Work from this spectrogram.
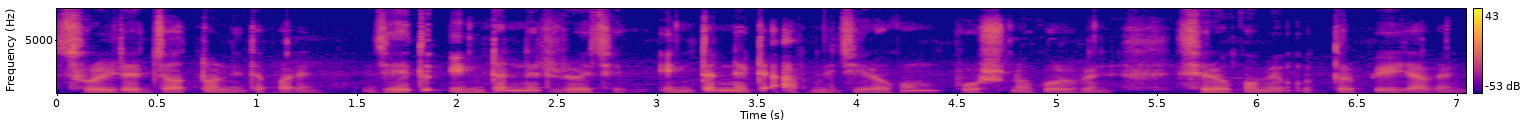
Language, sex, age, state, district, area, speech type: Bengali, male, 30-45, West Bengal, Purba Bardhaman, urban, spontaneous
